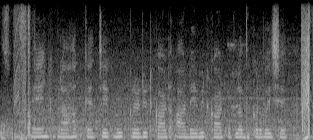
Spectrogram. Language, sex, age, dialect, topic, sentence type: Maithili, female, 18-24, Eastern / Thethi, banking, statement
